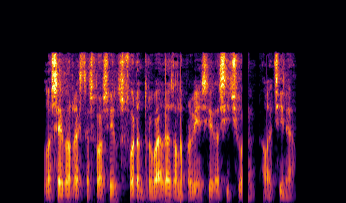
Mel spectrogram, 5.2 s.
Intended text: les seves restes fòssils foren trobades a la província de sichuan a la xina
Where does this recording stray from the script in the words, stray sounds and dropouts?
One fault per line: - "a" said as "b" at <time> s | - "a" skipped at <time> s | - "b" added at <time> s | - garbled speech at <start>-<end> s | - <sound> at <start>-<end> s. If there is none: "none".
- dropout at 3.6-3.7 s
